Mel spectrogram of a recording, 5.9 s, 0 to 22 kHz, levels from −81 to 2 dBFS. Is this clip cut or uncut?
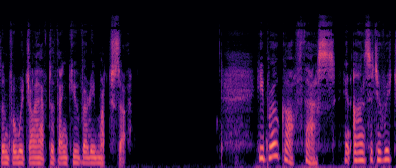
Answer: uncut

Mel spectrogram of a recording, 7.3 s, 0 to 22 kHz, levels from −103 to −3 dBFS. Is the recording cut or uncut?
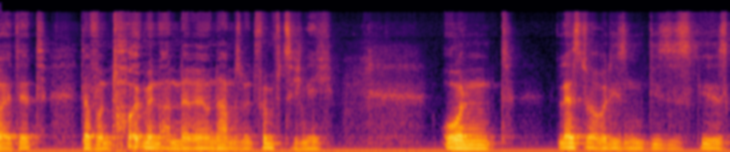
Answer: uncut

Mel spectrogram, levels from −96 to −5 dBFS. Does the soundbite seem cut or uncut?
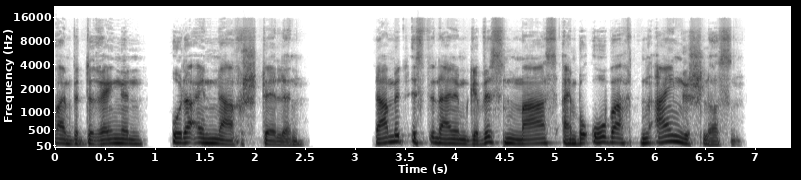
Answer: uncut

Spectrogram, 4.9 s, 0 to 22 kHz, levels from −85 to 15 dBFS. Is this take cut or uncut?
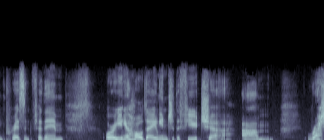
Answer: cut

